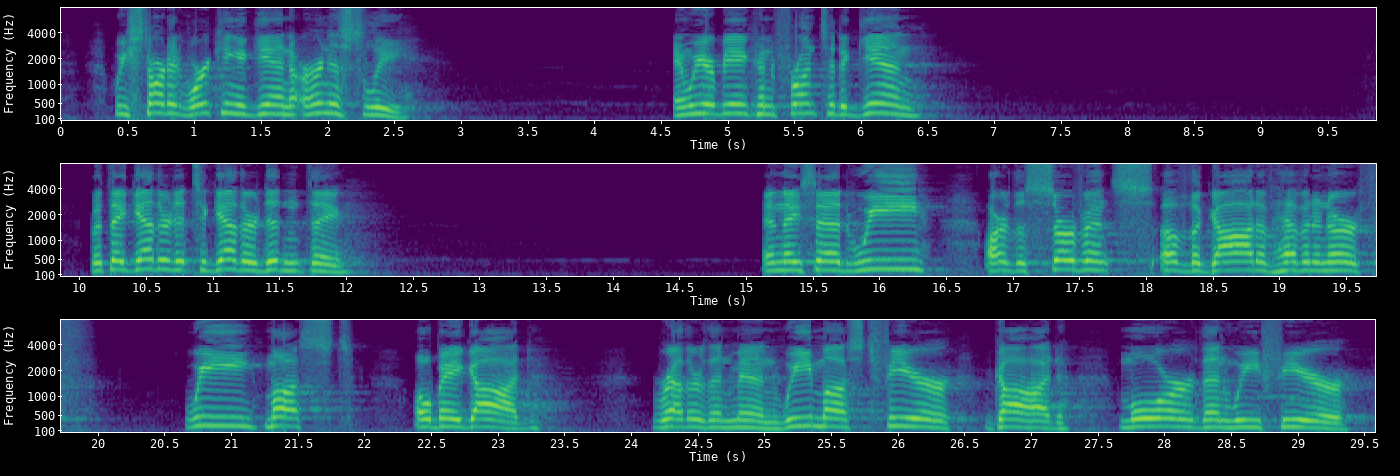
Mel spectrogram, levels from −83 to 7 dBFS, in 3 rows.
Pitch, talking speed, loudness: 200 Hz, 95 wpm, -14 LUFS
